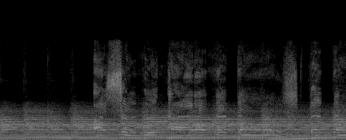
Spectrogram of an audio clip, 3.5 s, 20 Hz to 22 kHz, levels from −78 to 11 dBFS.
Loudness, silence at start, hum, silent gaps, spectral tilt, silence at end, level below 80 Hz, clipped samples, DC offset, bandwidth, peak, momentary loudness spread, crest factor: -29 LUFS; 0 s; none; none; -2 dB/octave; 0 s; -68 dBFS; under 0.1%; under 0.1%; 16 kHz; -16 dBFS; 4 LU; 14 dB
